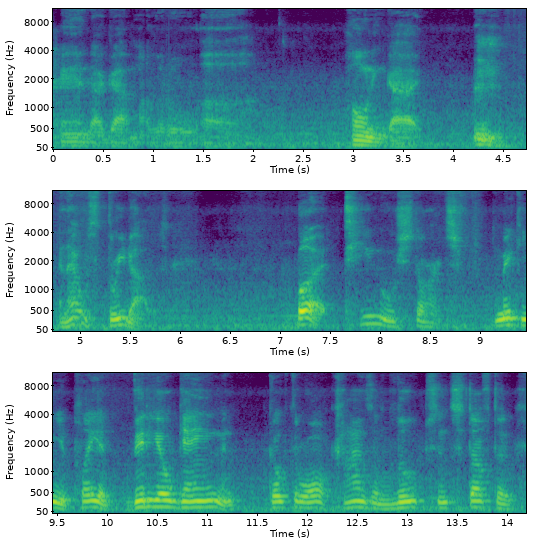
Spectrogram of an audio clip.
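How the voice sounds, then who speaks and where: A man with a very low voice, hosting a casual live stream, trash-talking his critics and rambling about woodworking. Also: noisy background. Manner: brash, trash-talking, then rambling and relaxed.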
